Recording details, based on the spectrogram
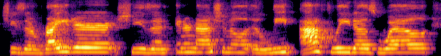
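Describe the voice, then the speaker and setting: A woman's voice: on the high side, little pitch movement, measured pace. Enthusiastic woman host, echoey room. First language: Spanish. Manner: enthusiastic, warm welcoming, laughs often. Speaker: interview host. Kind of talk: casual interview chat.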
